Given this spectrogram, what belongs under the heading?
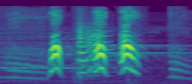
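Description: Cartoon dogs barking in an animated children's show, three loud, bright harmonic barks in quick succession followed by a softer fourth, with no talk over them.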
